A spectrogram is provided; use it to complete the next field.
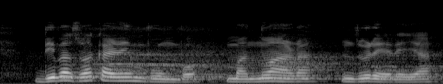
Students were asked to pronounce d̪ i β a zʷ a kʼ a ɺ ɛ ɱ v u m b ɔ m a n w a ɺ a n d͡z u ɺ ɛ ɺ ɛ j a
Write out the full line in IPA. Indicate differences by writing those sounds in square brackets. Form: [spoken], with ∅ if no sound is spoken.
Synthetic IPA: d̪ i β a zʷ a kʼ a ɺ ɛ ɱ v u m b ɔ m a n w a ɺ a n d͡z u ɺ ɛ ɺ ɛ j a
